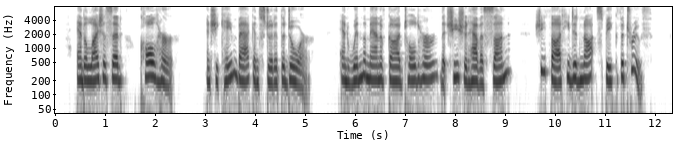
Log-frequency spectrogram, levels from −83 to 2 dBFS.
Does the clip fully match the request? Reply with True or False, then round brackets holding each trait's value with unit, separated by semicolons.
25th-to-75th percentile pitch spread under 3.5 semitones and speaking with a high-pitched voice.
True (2.7 semitones; 210 Hz)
